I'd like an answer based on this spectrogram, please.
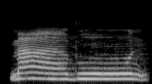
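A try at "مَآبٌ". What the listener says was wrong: এখানে মিমের মধ্যে হবে না হামজার মধ্যে হবে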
